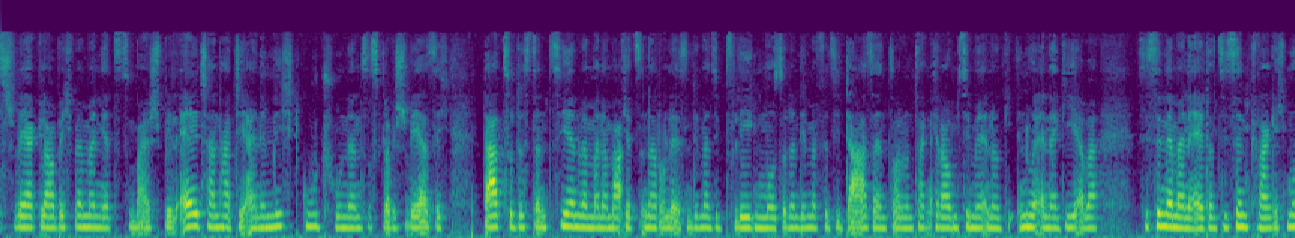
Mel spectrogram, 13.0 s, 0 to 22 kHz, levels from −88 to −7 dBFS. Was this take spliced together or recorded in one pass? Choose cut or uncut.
cut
